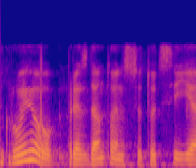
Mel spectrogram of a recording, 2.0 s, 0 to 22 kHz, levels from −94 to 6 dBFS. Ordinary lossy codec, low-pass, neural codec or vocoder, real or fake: Opus, 32 kbps; 7.2 kHz; none; real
